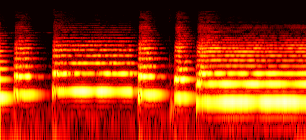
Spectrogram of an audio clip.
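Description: Electronic keyboard set to a sustained brass-like voice, playing a single-line melody: a few short notes, then a longer held lower note in the second half.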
